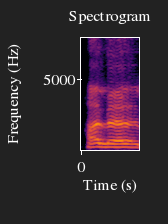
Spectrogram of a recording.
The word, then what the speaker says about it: Haleh: The way it's pronounced is Haleh, like hallelujah.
